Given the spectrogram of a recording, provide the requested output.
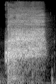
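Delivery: loud piercing scream. Acted. Freddy without his mask, loud scream. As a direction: let out a full scream. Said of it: "he goes".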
